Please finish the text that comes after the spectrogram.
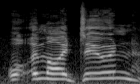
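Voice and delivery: high, drawn-out baffled cry; bewildered half-giant. Acted. Compelled half-giant carrying an old man, bewildered cry. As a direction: protest your own actions in slow, high-pitched alarm. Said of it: "and says".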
